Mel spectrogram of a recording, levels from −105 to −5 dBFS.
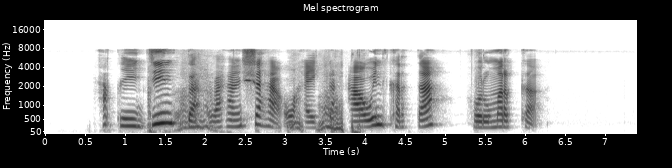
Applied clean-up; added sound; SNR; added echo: neural mask model RNNoise.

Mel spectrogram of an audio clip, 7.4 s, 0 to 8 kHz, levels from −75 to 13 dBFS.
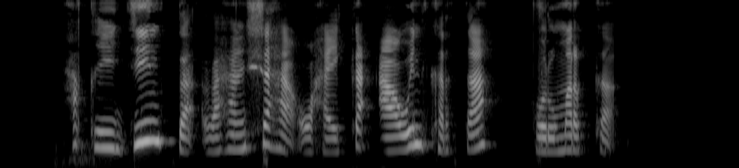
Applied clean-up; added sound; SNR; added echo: none; none; none; none.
